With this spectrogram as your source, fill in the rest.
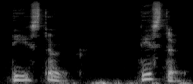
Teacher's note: Trọng âm cũng rơi vào tiết thứ hai.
